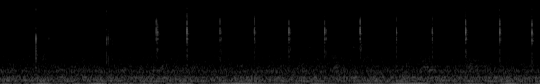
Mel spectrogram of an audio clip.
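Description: Two small, solid, painted wooden calendar number cubes are held in the fingers, with long nails touching them, and knocked together. Fourteen short, dry, bright clicks ring out at a steady pace over a low, constant background hum. Each click dies away almost instantly.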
